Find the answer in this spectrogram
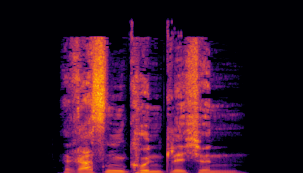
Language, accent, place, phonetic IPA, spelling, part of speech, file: German, Germany, Berlin, [ˈʁasn̩ˌkʊntlɪçn̩], rassenkundlichen, adjective, De-rassenkundlichen.ogg
- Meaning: inflection of rassenkundlich: 1. strong genitive masculine/neuter singular 2. weak/mixed genitive/dative all-gender singular 3. strong/weak/mixed accusative masculine singular 4. strong dative plural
